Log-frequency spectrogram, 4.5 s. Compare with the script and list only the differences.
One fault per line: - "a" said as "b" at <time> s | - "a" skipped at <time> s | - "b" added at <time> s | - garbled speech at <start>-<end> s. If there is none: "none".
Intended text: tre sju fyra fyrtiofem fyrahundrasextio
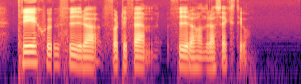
none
